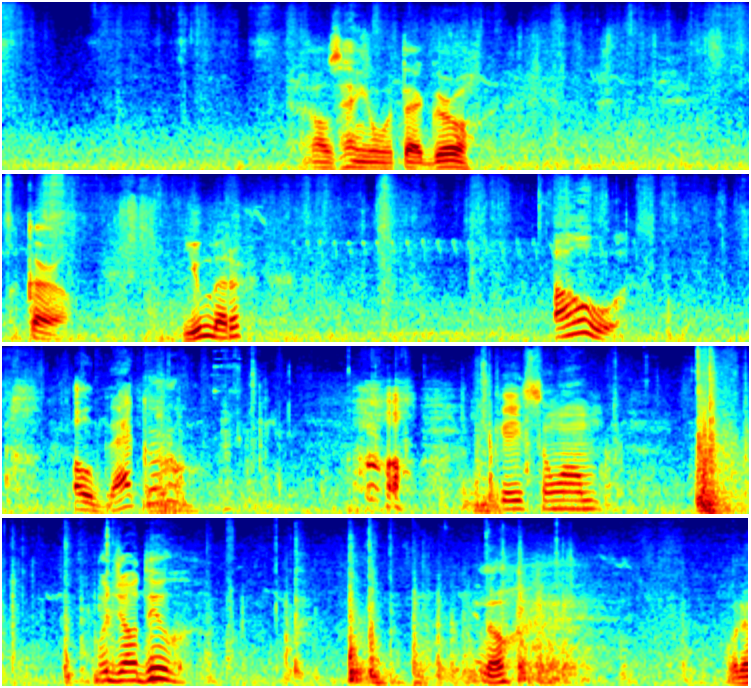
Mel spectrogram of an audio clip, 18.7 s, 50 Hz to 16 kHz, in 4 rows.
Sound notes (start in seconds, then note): 11.4 laughs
